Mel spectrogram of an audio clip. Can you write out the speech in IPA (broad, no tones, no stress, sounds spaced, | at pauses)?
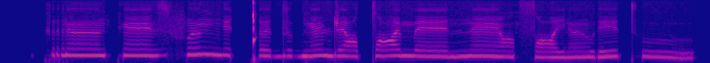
k r ə̃ː k ɛ̃ː z f ə̃ ŋ ɪ ǃ ə d ʊ ɡ ɛ̃ ɖ ɛ u̯ tˤ ɛ m ɛː n̪ ɛ̃ː sˤ ə i̯ ɾ ə̃ u̯ ɾ ɪ t̪ʰ uː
